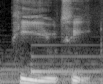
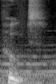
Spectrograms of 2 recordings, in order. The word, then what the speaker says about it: Put: So you pronounce it like how you would P U T. Um, I think I even seen one version said Poot, but I'm going to say put cuz I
